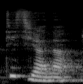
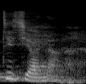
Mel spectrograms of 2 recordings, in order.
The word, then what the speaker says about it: Tiziana: Aujourd'hui, je suis dans le studio avec Tiziana. J'ai bien prononcé ? – Oui, bien prononcé. Oui. – Tiziana, très bien.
